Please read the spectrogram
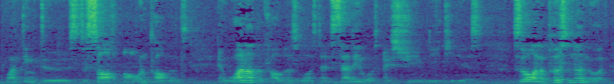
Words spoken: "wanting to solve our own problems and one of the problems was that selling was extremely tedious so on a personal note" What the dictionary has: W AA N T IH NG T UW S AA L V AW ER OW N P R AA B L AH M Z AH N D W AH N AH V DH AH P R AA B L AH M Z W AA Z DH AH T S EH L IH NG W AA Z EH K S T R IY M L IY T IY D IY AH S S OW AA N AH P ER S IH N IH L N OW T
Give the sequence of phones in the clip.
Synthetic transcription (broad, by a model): W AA N T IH NG T UW S AA L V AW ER OW N P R AA B L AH M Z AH N W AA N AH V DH AH P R AA B L AH M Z W AA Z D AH T S EH L IH NG W AA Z EH K S T R IY M L IY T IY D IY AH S S OW AA N AH P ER S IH N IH L N OW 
